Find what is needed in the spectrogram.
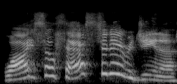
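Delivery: put-on high, loud call to a passing girl; cheerful peddler shouting; peddler's shout. A narrator's reading. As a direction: shout it across the street. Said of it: "shouted one of the peddlers".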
